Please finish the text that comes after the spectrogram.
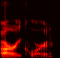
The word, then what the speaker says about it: record: We broke the sales record. The weight is at the front.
